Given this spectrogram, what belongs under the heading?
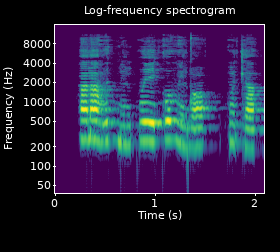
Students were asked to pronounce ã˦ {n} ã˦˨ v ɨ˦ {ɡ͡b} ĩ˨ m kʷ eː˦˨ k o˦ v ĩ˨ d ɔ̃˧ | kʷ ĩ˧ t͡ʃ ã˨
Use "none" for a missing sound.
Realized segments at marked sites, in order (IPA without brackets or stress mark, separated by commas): ɾ, ɡ͡b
